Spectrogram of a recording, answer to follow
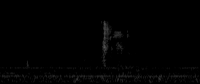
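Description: Near silence: room tone with a faint steady hum, and one brief, faint sound about a second in.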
